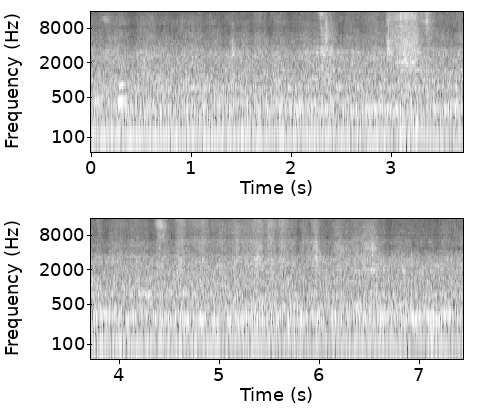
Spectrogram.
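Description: Two-week-old Labrador puppies nursing, with faint soft sucking clicks now and then over a steady low hum.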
